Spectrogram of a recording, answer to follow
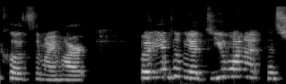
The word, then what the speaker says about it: Angelea: bring in Tim and Angelea. I said it right. It's Angelea. Yes.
